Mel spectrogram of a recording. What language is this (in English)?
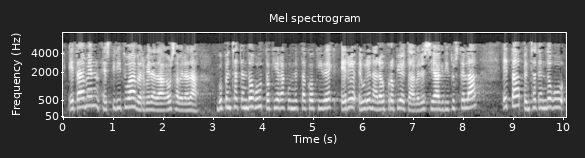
Basque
